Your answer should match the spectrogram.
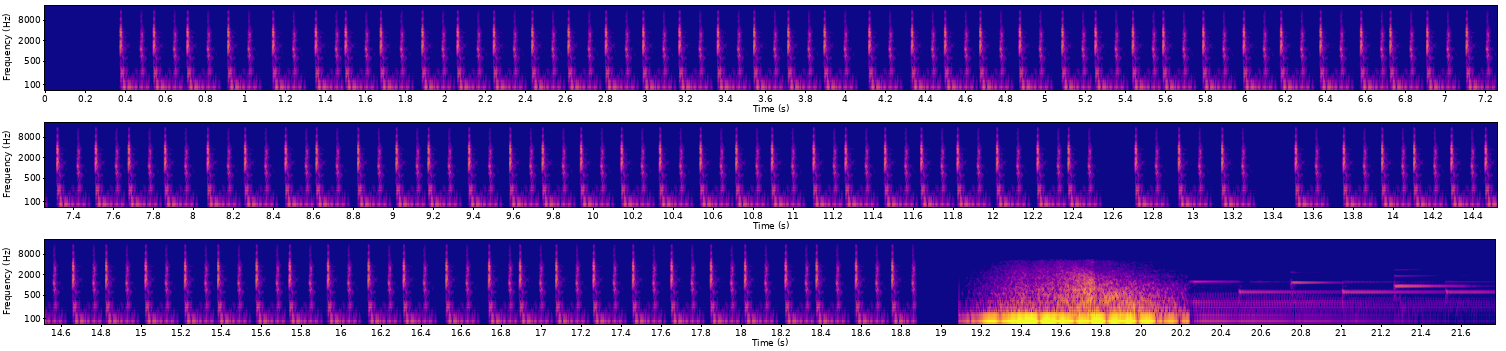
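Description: Typewriter key-click sound effect, rapid and evenly spaced, typing out on-screen text a character at a time, with two brief breaks a little past the middle. Near the end, a loud swelling whoosh with a deep rumble, the loudest sound here, cuts in.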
